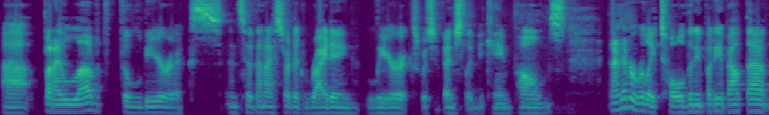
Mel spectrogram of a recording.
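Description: Speaking at a fairly quick pace, a man with an American accent uses a fairly low pitch and ordinary pitch variation. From Florida, US. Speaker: poet and speaker. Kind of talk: casual interview chat. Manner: halting, many fillers and restarts.

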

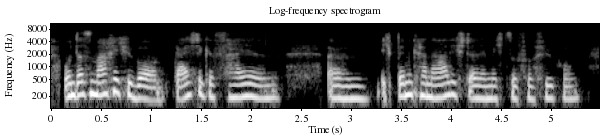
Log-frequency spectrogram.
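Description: The delivery is somewhat breathy, moving at a moderate pace with very even loudness. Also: woman, medium pitch for a woman, fairly even intonation. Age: 30s. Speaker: podcast host and spiritual medium. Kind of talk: personal introduction monologue.

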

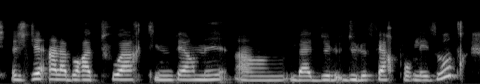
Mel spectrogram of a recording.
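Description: Here a woman speaks at a fairly slow pace. Her voice is fairly high and somewhat breathy. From Tunisia. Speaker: pharmacist and cosmetics entrepreneur. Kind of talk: interview. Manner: halting.

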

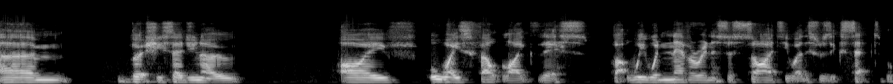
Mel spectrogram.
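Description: A man speaks at a fairly slow pace. His speech has long, frequent pauses. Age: 30s. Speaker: mental health speaker and businessman. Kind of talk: interview testimony.

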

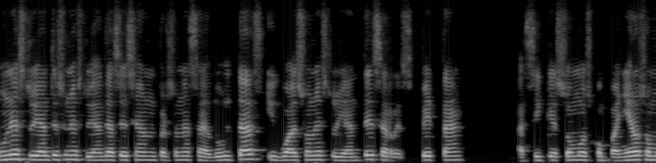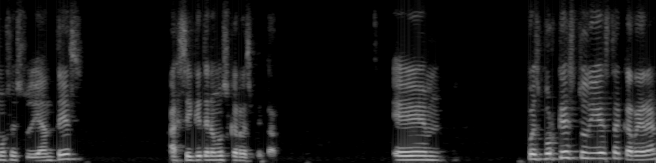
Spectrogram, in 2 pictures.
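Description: A woman at a medium pitch with ordinary pitch variation, a moderate pace, and long, frequent pauses. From Mexico, Veracruz (Coatzacoalcos). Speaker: university student podcaster. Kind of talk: casual monologue.

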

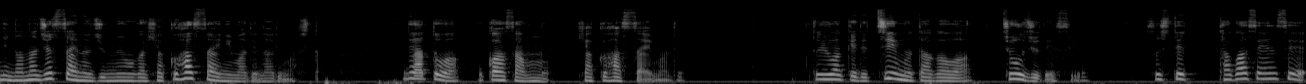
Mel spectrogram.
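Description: A woman with a fairly low pitch speaks at a fairly slow pace with very wide pitch swings, big swings in loudness and long, frequent pauses against a quiet background. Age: 30s. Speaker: podcast host. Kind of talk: casual chat.

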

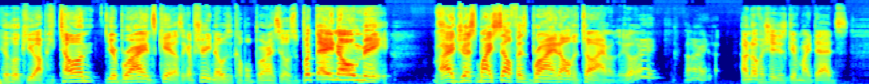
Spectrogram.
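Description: A man's fairly high, bright, sharp voice with vocal fry, very wide pitch swings, big swings in loudness, and a fairly quick pace. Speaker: podcast co-host. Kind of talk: casual chat.

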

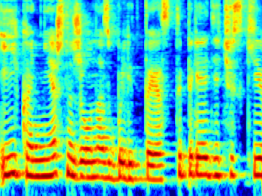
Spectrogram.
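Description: A woman's intonation stays fairly even. Noticeable background noise runs behind her voice. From Russia, small town. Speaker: content moderator and psychologist. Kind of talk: interview.

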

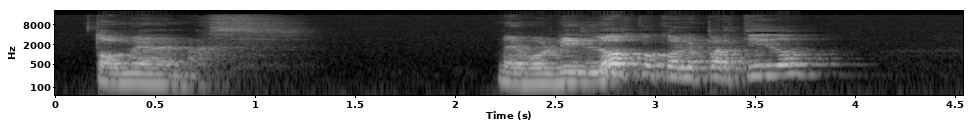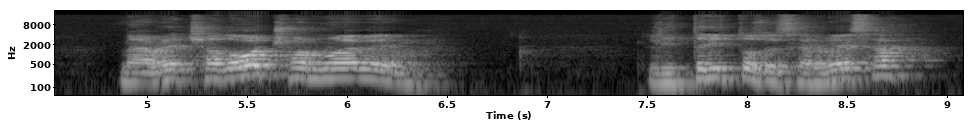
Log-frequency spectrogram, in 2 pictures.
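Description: The voice sounds animated and swings very widely in pitch. It moves at a fairly slow pace with audible room echo. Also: man. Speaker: sports podcast host. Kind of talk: casual solo sports talk. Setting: his mother's office.

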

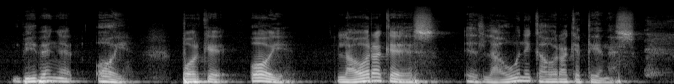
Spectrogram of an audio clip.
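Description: At a very slow pace with long, frequent pauses, a man speaks at a medium pitch in a dark, mellow, somewhat breathy voice with ordinary pitch variation. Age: 60s. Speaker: pastor. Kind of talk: sermon.

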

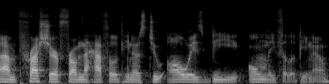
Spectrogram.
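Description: An ordinary speaking voice at a fairly quick pace, on a very clean recording with a silent background. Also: man. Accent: American. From Chicago, US. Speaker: singer and journalist. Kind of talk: casual interview chat. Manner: casual, filler-heavy.

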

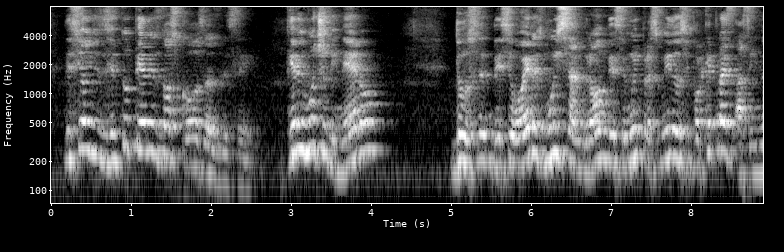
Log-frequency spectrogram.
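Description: A man talks at a moderate pace with lively intonation. Room echo is audible, and there is noticeable background noise. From rural Mexico. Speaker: charro and rodeo roper. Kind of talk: casual interview. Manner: halting, many fillers.

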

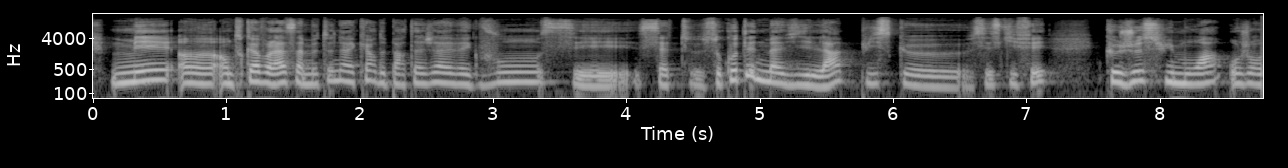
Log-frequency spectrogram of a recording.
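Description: At a fairly slow pace, a woman speaks at a medium pitch with fairly even intonation and a dark, mellow tone. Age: 30s. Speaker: podcast host. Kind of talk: casual monologue. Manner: hesitant.

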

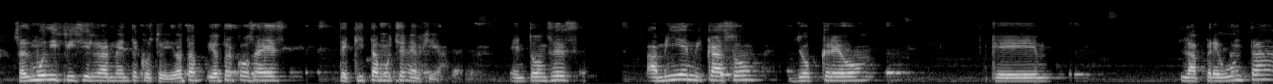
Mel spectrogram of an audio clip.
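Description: A man speaks at a fairly slow pace in a high voice. His intonation stays fairly even. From Monterrey, northern Mexico. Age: 40s. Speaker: entrepreneur. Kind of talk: interview.

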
